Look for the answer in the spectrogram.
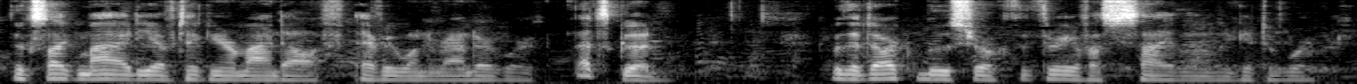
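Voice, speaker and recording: Low-voiced man reading a game aloud. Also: fairly even intonation, brisk, a little mellow. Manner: casual, adds asides. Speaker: let's player. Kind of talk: reading a visual novel aloud with commentary.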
